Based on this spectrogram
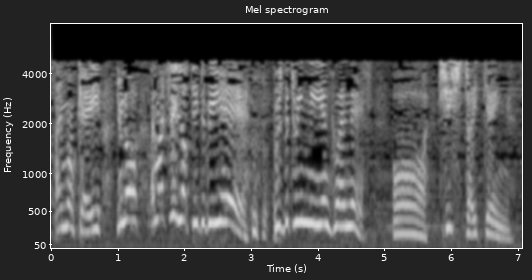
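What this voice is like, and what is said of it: Welsh Rhondda Valley accent. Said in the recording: “that gorgeous accent straight out of the Rhondda Valley”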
